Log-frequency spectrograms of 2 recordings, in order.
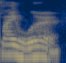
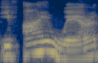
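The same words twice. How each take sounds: First: The last word rhymes with 'her'. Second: The last word rhymes with 'air'. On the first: It is the past form of be. The speaker calls it right. "tapi if I were" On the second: It means a place. The speaker calls it wrong. "bukan if I were"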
